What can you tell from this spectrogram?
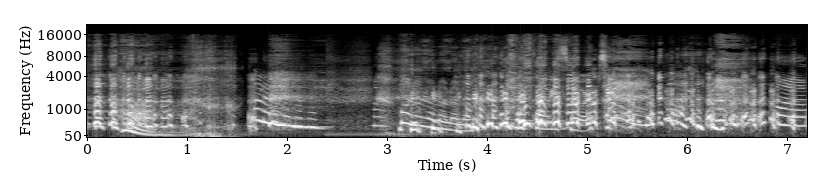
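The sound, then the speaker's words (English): A voice imitates snoring with low, throaty, gurgling snorts and drawn-out rumbling breaths, rising and falling in pitch over several seconds, followed by bursts of laughter. “That's how he snores.”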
